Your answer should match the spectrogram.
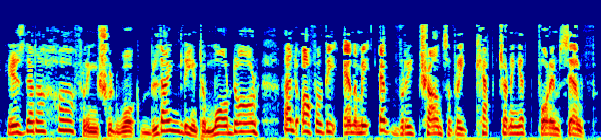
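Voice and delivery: high-pitched, incredulous outcry; impassioned cry. A narrator's reading. Boromir argues against sending a halfling into Mordor, impassioned high protest. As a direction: protest with the pitch leaping up, volume held. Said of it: "he cried".

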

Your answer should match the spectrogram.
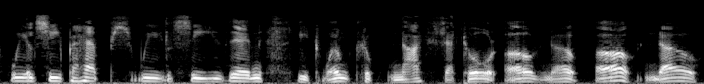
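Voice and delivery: Gollum fretting about the gate to his master; nervous Gollum. Acted. Gollum frightened and evasive.

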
